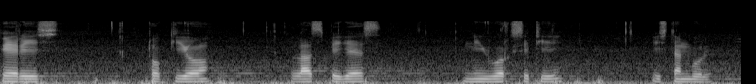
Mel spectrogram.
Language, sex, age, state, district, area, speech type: Bodo, male, 18-30, Assam, Chirang, rural, spontaneous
